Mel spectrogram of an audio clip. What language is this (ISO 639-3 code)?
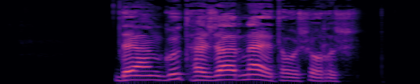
ckb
